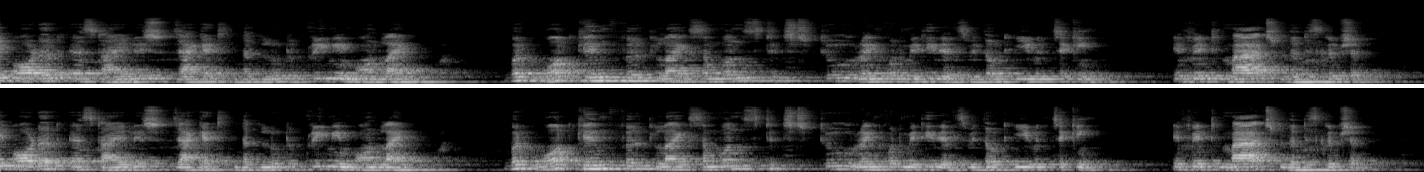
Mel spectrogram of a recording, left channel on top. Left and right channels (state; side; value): normal; both; correlation 0.23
